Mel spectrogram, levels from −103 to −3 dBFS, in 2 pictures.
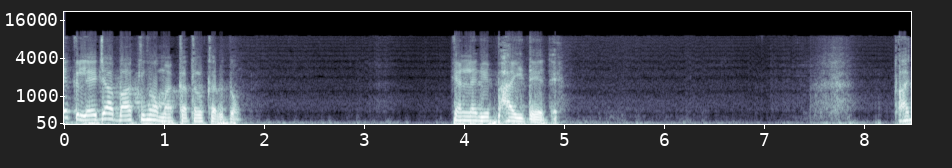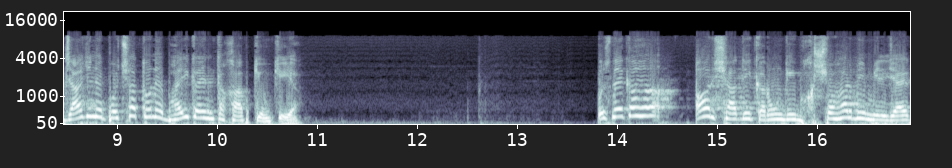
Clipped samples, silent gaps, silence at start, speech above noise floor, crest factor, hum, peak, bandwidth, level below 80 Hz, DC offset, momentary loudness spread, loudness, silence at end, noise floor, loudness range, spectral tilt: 2%; none; 0 s; 46 dB; 10 dB; none; 0 dBFS; 9.6 kHz; -22 dBFS; under 0.1%; 8 LU; -8 LUFS; 0 s; -53 dBFS; 9 LU; -6 dB/octave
